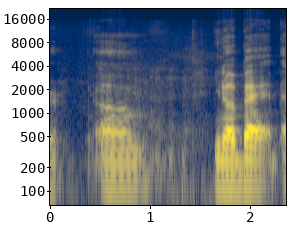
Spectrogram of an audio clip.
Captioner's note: laughing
